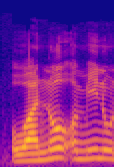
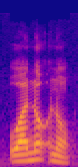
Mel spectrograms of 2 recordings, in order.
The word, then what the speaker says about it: ونؤمن: ونؤمن no. ونؤمن. When you're joining noon with Hamza, you can join noon, vow, noon, Hamza, pesh.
